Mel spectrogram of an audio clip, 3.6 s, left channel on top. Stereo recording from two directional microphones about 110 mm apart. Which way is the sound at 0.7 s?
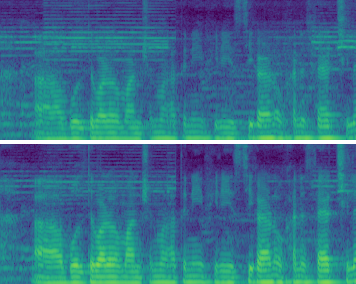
55° right (ahead or behind).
